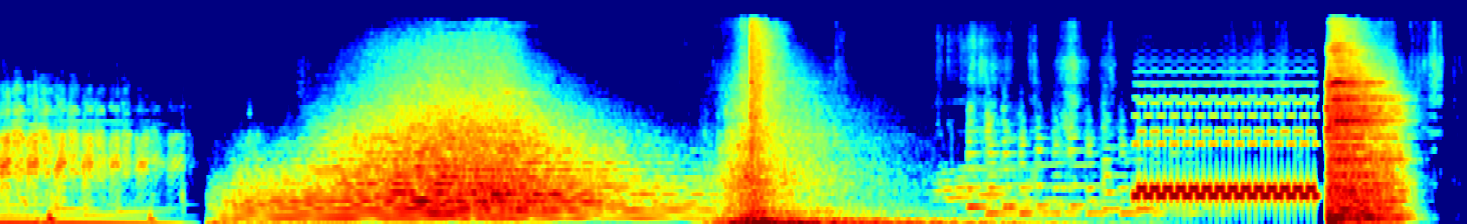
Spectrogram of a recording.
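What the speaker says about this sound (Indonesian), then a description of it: "Telepon." Electronic telephone ringtone plays loudly among a mix of synthetic tones, with a sustained ringing burst near the end followed by a sharp final chirp, and no talk.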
